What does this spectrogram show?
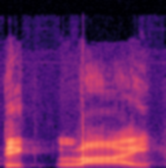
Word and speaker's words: big lie: 우리말에 자음접변 적용시키시면 절대 안 됩니다.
